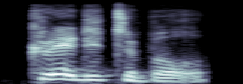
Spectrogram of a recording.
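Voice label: "creditable", Indian English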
